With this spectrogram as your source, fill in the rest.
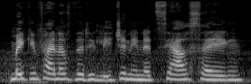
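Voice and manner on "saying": normal talking voice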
